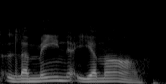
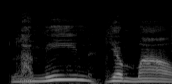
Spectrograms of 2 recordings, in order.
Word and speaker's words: Lamine Yamal: I think it's Lamine Yamal. Lamine Yamal.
